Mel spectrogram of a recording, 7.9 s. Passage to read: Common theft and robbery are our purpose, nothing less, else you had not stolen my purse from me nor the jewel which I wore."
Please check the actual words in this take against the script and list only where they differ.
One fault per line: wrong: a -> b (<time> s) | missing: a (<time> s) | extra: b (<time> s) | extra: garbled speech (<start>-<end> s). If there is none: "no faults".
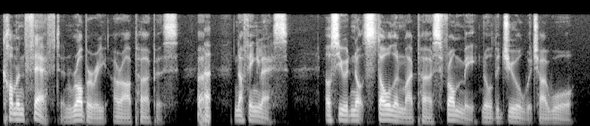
no faults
